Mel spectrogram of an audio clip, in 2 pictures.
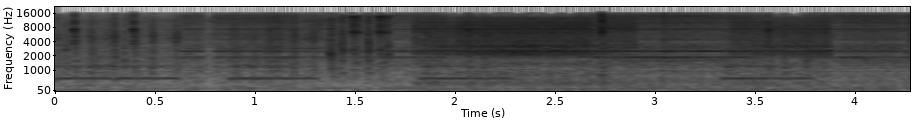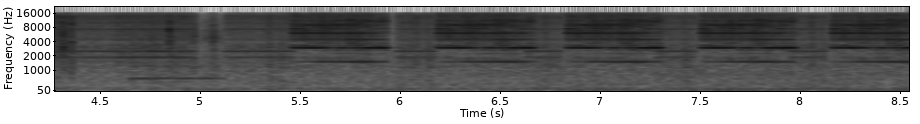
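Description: Mechanical sound effects for an animated machine sequence: steady machine whirring with clicks and scattered short beeps. From about halfway, a two-note beep repeats about twice a second.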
